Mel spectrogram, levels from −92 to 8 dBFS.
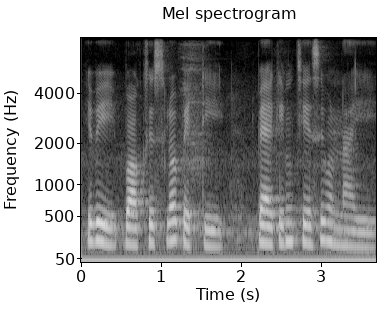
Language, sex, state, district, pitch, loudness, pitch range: Telugu, female, Telangana, Hyderabad, 185 Hz, -18 LUFS, 170-200 Hz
